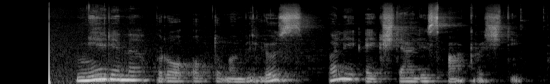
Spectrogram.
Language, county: Lithuanian, Alytus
